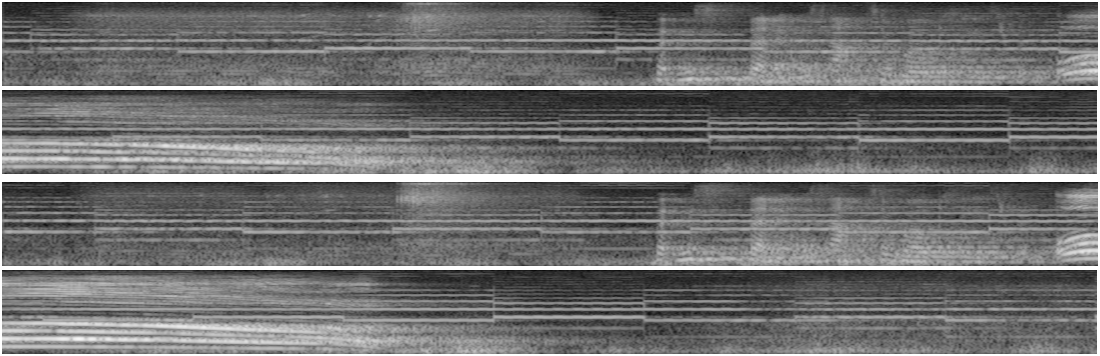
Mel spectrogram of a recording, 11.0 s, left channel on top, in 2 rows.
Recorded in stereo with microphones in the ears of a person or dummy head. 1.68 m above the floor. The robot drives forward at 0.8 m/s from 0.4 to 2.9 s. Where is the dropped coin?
30° right (ahead or behind), 3 m.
